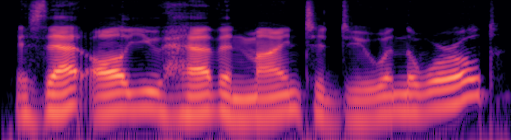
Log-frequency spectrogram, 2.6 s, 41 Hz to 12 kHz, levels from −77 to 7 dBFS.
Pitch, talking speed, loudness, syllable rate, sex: 130 Hz, 280 wpm, -18 LUFS, 5.0 syllables/s, male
